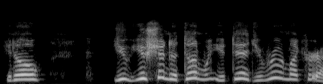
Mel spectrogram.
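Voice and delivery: high, heated blame; lightly acted resentment; mock angry accusation. Disgraced guy confronting narrator in hallway, mock angry.

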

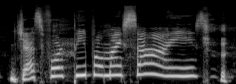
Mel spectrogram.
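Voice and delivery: high tiny-creature voice; squeaky little character voice. Pretend. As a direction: play a small eager salesman. Tiny Ramplu character continues.

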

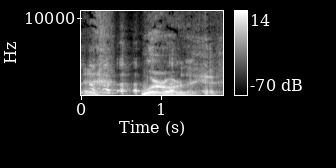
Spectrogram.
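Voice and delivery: high, slow hammed-up movie yell; mock dramatic demand. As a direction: drag it out like a parody hero. Parody of movie hero's demand.

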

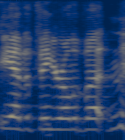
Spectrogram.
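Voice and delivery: laughing along at the joke; amused laughing. Real, not acted. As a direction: say it through a laugh. Joking about co-host's sound button.

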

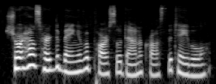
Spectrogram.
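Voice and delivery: ordinary delivery, nothing marked

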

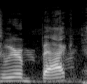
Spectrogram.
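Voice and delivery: ordinary talk, nothing marked

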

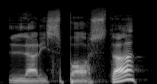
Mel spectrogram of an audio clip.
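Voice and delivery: low, slow questioning voice; ponderous computer. Acted. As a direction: echo it slowly, deep in the voice. (computer grave e perplesso)

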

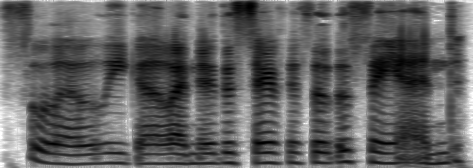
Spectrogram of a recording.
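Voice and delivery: slow meditation voice cracking into giggles; mock guided meditation. Host guiding co-host into sand, slow and giggly. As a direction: draw it out, fighting laughter.

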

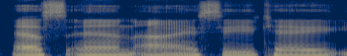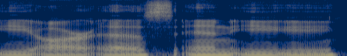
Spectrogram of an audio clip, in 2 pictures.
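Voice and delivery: slow letter-by-letter spelling. Shown as a demonstration. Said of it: "spelling the word".

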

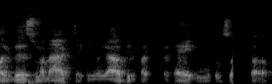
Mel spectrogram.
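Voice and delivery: low, soft baritone; deep acting voice. Shown as a demonstration. Actor showing how he talks when acting, deep low voice. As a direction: drop into a deep, quiet baritone. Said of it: "I have a deep, I'm a baritone".

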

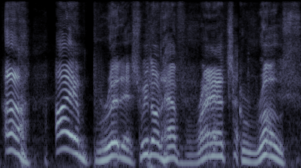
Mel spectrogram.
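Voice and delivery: mock British snob recoiling; hammed-up British accent with a disgusted groan up front. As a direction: sneer it as a fussy Brit. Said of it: "and be like".

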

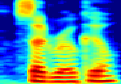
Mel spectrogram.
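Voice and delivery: ordinary delivery

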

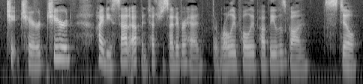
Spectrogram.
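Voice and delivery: ordinary delivery, nothing marked

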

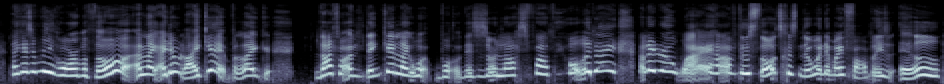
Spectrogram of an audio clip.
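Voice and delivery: getting loud and high over her own thoughts; worked up. Real, not acted. Telling viewers about her morbid thoughts, worked up and loud.

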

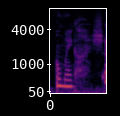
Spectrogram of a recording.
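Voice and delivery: breathless whispered panic; a retold whisper of shock. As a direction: hush it like a frightened new mom.

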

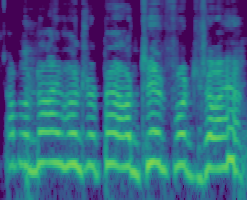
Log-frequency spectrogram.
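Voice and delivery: high, slow hammed-up giant bragging; mock giant boast. Host hamming up the giant's boast, slow and high. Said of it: "every time he says it, it gets a little heavier and bigger".

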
